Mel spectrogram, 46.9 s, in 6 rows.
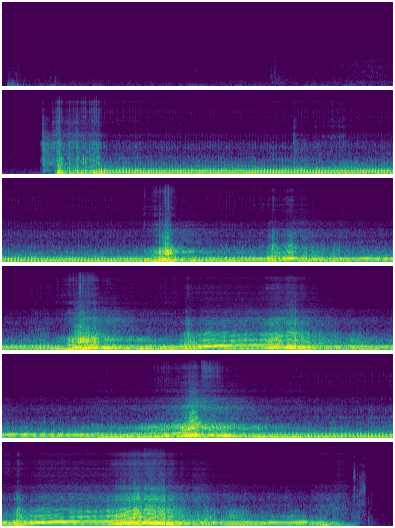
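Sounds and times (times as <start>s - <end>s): car engine idling: 8.6s - 27.1s, 29.8s - 34.2s, 36.0s - 39.4s
engine throttle blips: 8.6s - 46.2s.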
